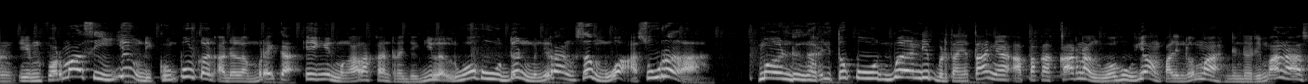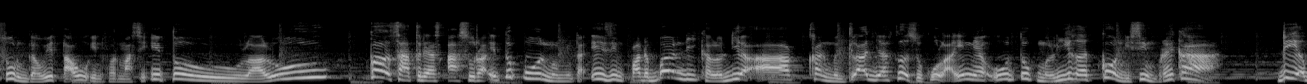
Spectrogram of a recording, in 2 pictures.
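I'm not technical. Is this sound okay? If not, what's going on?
Yes, it's fine; nothing here sounds wrong.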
